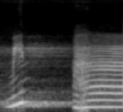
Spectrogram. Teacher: Terdapat nun mati bertemu dengan huruf ha, dinamakan hukum bacaan izhar. Cara membacanya dengan jelas. Jadi nun mati di sini dibaca jelas.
